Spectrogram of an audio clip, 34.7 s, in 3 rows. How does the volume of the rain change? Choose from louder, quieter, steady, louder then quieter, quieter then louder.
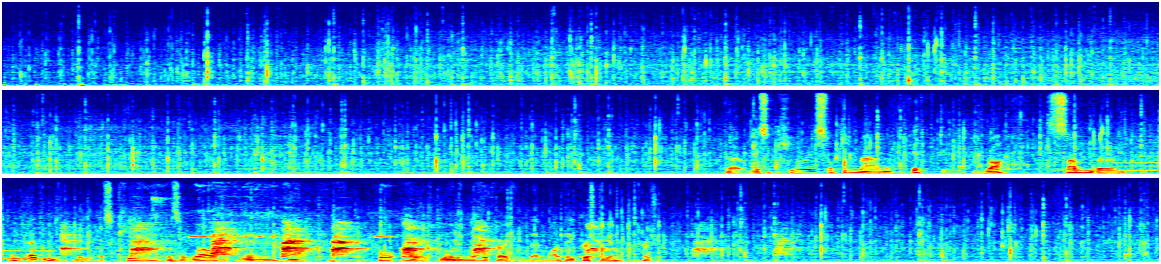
steady.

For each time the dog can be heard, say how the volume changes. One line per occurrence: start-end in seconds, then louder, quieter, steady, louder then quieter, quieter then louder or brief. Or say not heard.
21.6-29.4 louder then quieter
30.0-31.2 brief.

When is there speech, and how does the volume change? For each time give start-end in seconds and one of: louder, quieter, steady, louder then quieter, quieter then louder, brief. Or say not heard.
18.8-29.8 steady.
